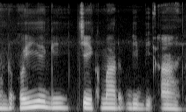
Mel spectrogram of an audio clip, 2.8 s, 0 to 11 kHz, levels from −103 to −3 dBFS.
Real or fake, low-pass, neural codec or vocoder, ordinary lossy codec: real; 9.9 kHz; none; none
